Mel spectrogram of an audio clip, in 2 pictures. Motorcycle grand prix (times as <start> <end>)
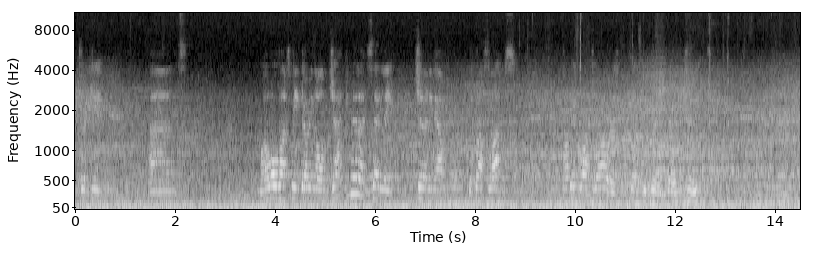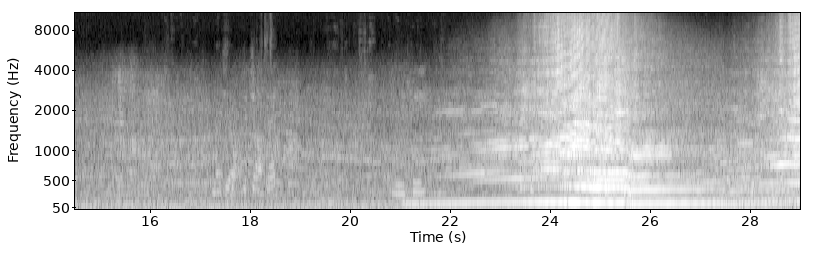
7.4 29.0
